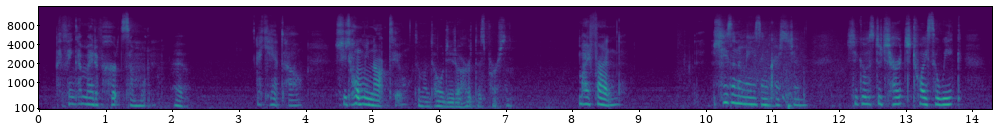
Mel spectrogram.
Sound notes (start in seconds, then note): none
